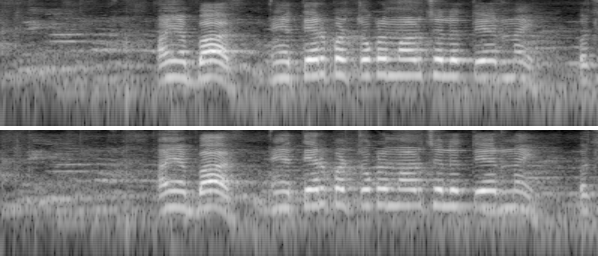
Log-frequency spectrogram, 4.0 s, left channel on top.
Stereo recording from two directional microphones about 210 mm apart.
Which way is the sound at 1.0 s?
20° left (ahead or behind).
